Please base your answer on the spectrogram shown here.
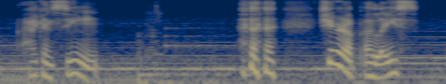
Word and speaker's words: Alayss: can see cheer up Alise which is how we pronounce your name I found that out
